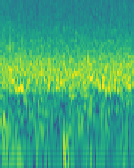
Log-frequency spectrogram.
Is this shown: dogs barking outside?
no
